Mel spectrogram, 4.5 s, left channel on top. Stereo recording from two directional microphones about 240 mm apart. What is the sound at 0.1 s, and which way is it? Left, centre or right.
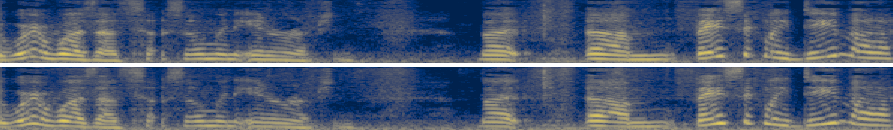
A woman's voice, centre.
